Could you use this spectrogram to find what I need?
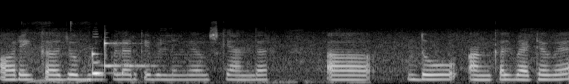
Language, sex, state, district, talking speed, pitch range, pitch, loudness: Hindi, female, Gujarat, Valsad, 170 wpm, 220-225 Hz, 220 Hz, -19 LUFS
